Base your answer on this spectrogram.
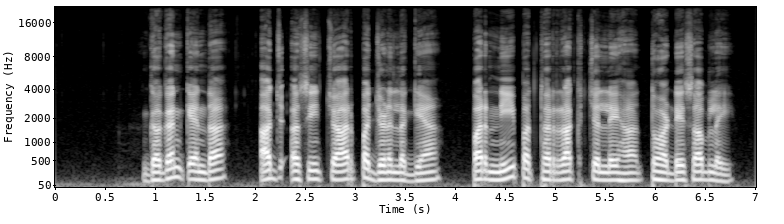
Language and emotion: Punjabi, neutral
